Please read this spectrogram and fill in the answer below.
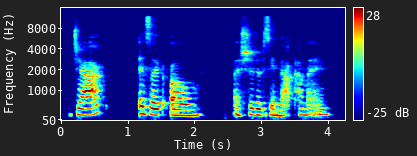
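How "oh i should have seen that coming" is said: acted flat, emotionless deadpan monotone. Recapping an episode where guards knock Jack over, quoting Jack with no emotion. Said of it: "with no emotion".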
